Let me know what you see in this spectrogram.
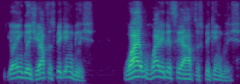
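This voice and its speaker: A man speaks very fast in an animated tone, his voice bright and sharp with vocal fry. The sound is dry and close, with no echo. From Nigeria. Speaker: podcast guest, navy veteran. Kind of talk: interview conversation.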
